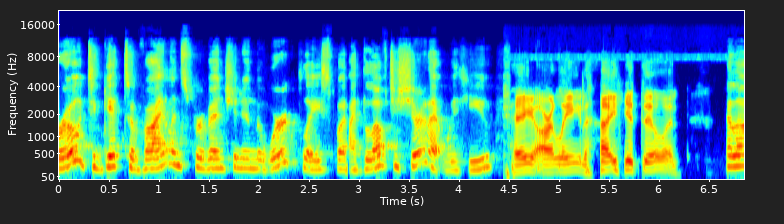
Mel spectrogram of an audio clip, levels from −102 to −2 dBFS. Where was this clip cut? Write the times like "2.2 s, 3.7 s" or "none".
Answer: 2.9 s, 4.4 s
